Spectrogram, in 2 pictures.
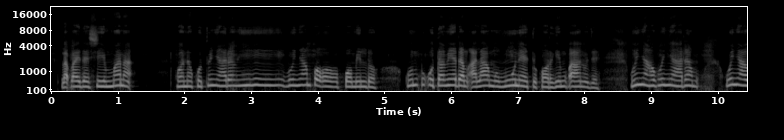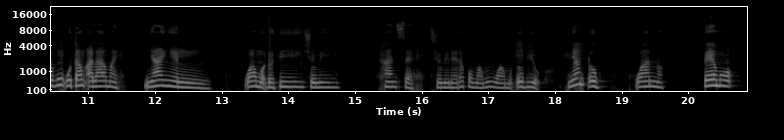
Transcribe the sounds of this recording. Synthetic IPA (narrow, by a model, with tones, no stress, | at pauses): la˨ɓa˨i˨da˨ʃi˨mːa˦na˨ | wa˨na˨ko˨tu˦ɲa˨da˦mji˦ɡu˦ɲa˦mpo˨po˨mi˨ldo˨ | ɡ̥u˦nɗu˦ʔu˨ta˦m˦je˦da˨mʔa˨la˦mo˨mu˦ne˨ti˨ko˨ɾɡi˦nɓa˦nu˨d͡ʒe˨ | ɡu˦ɲa˨ɡu˦ɲa˨da˦mɡu˦ɲa˨ɡu˦nʔu˨ta˦mʔa˨la˦ma˨i˨ | ɲa˦ɲi˨l | wʔa˦mo˨ɗo˨pi˦ʃo˨mi˦ | ha˦nse˨t̚ʃo˨mi˨ne˨da˦po˨ma˨mu˦nwa˨mu˨ɗo˦bjo̰˨ | ɲa˦nɗo˦˨b | wʔa˦nːo˨ | pe˦mo˦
